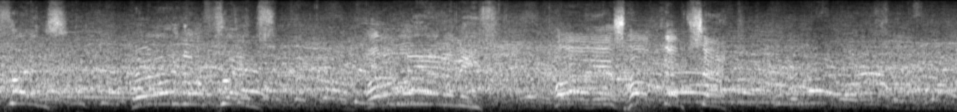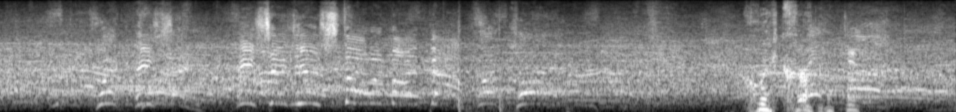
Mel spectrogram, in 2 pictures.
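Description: A dense roar of arena crowd cheering at a wrestling match runs steadily throughout, full of overlapping shouts and whistles, with a sharp burst of louder noise and thumps near the end.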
